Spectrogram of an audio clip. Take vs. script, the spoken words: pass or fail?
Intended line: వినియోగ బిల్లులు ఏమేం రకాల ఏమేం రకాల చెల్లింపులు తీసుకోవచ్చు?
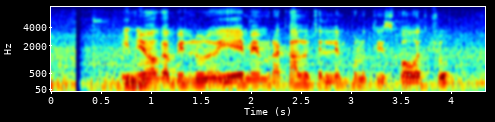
fail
